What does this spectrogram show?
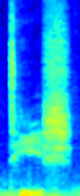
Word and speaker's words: Tish: I don't think I'd be scared of a guy named Tish. I mean, it rhymes with quiche.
